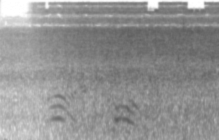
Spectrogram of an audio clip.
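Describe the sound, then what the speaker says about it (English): River water flows at a crossing of the east branch of the Ahuriri River, a broad steady rushing wash close by, with faint bird calls above it and no talk. "Nice little crossing of the east branch of the Ahuriri River."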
